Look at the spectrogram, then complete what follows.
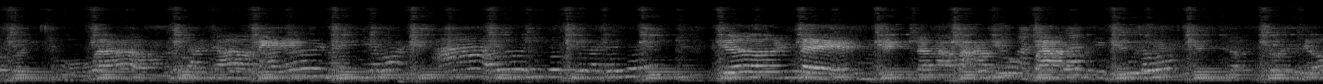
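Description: Then ritual music: a đàn tính, the long-necked gourd lute, plucked in a steady pattern, with a cluster of jingle bells (xóc nhạc) shaken in rhythm and a voice chanting over them.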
